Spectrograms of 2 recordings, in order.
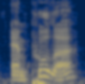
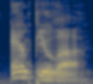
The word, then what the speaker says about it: ampulla: etymology next we have it could be pronounced a couple different ways first way is ampulla second way is ampulla it is spelled a-m-p-u-n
